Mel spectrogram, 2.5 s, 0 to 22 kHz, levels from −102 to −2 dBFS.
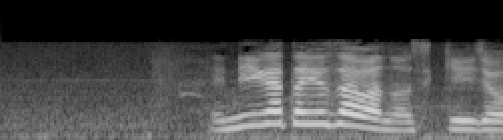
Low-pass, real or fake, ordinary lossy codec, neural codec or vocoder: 7.2 kHz; real; none; none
